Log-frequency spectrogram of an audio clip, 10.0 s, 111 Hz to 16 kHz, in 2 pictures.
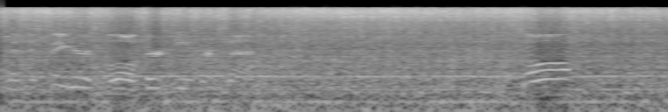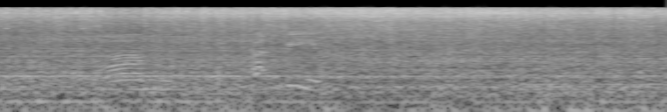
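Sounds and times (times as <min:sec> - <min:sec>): combine harvester running: 0:00.0 - 0:10.0.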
